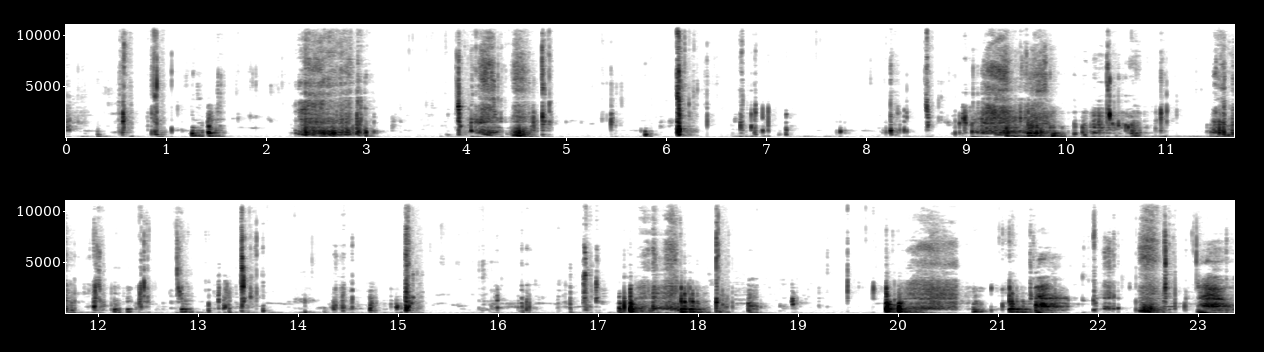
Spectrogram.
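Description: A person chewing fried chicken and picking it off the bone by hand, with wet mouth smacks and clicks, broken several times by a longer breathy rush of air.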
